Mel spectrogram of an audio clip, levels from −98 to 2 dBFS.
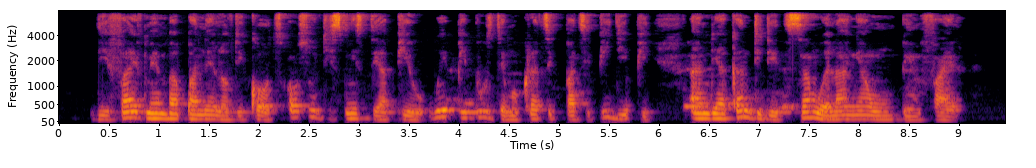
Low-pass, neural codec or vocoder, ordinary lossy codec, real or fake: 7.2 kHz; none; none; real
